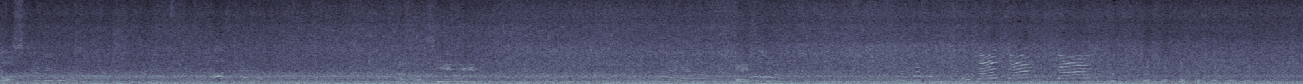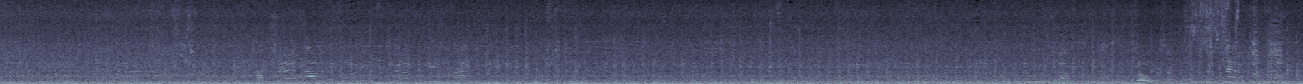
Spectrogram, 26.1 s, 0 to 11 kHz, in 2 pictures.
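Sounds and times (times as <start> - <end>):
low rumble of ride raft: 0.0 - 26.0
faint voices: 23.3 - 26.0.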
